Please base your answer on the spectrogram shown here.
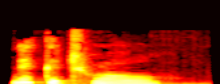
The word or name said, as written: Nicotrol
